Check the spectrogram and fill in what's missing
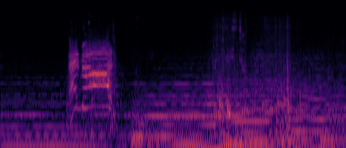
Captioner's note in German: Mercedes flüstert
